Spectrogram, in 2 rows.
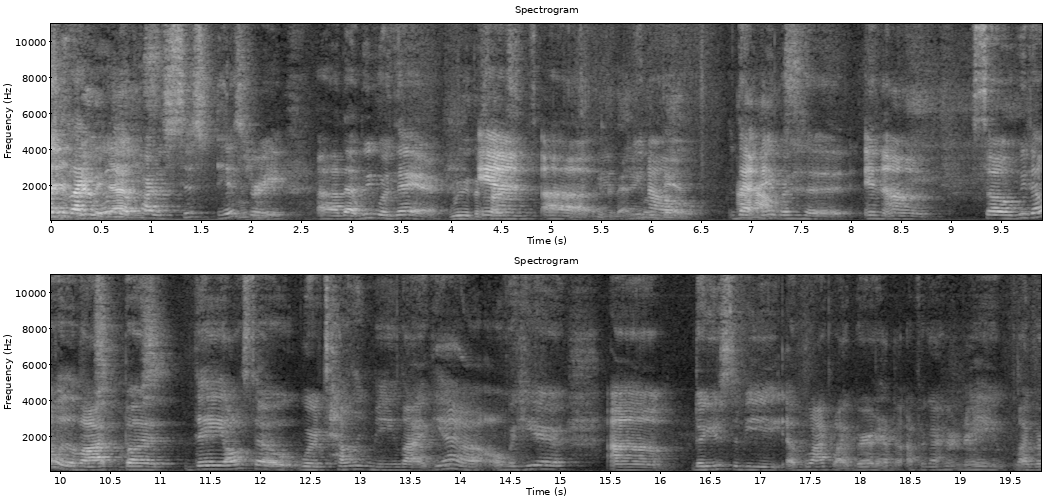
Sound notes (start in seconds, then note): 0.0 chuckles; 4.7 speaking faintly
